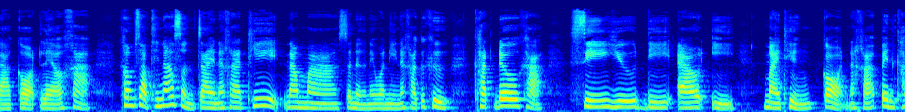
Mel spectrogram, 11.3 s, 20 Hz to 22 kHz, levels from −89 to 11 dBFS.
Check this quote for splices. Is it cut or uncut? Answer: cut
